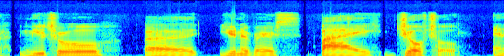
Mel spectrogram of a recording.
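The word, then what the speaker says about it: Jyocho: Yeah, Jo.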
